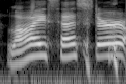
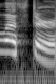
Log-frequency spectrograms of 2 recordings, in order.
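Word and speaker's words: Leicester: I know it's like liester all these extra the the Brits are great for all these extra silent letters in in words I think it comes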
